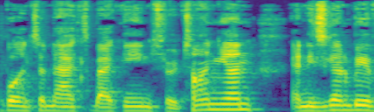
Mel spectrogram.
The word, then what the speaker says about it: Tonyan: A couple people tell me now that it's pronounced Tonyan, Tonyan. It's been pronounced for 2 years.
